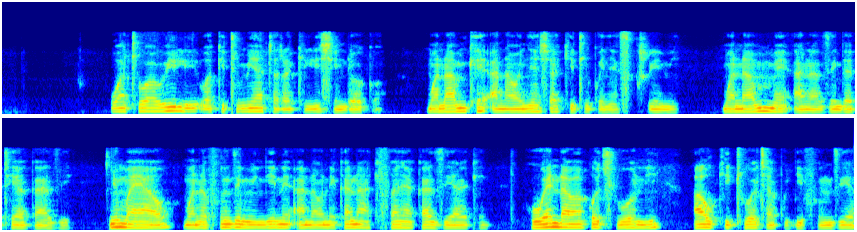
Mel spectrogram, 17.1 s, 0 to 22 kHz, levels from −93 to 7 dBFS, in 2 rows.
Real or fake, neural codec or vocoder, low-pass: fake; codec, 16 kHz, 8 kbps, FunCodec, trained on Chinese and English, 25 frames a second; 7.2 kHz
